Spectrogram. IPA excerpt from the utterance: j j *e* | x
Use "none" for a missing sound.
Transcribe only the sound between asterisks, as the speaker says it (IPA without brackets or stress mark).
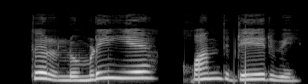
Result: e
